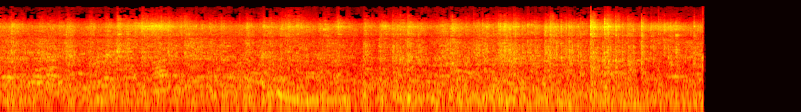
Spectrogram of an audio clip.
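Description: Busy street ambience: people talking in the background over the steady hum of a vehicle engine. It cuts off suddenly about seven seconds in, leaving silence.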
